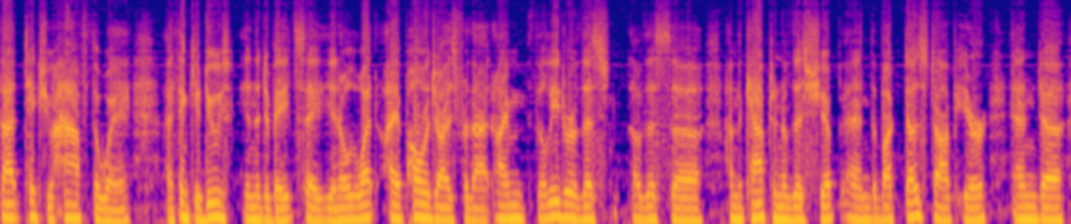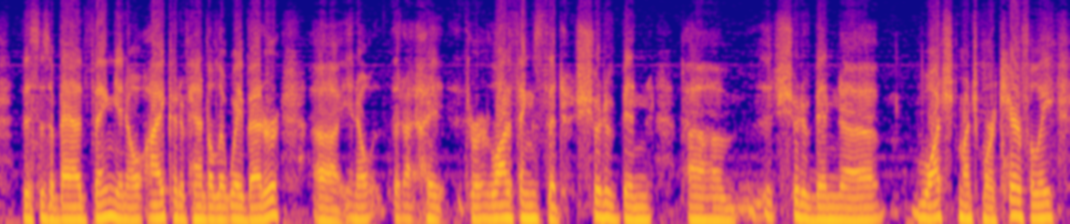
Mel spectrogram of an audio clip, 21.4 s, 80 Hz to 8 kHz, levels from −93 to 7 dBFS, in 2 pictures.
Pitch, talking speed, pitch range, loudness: 125 Hz, 235 wpm, 120-135 Hz, -10 LUFS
